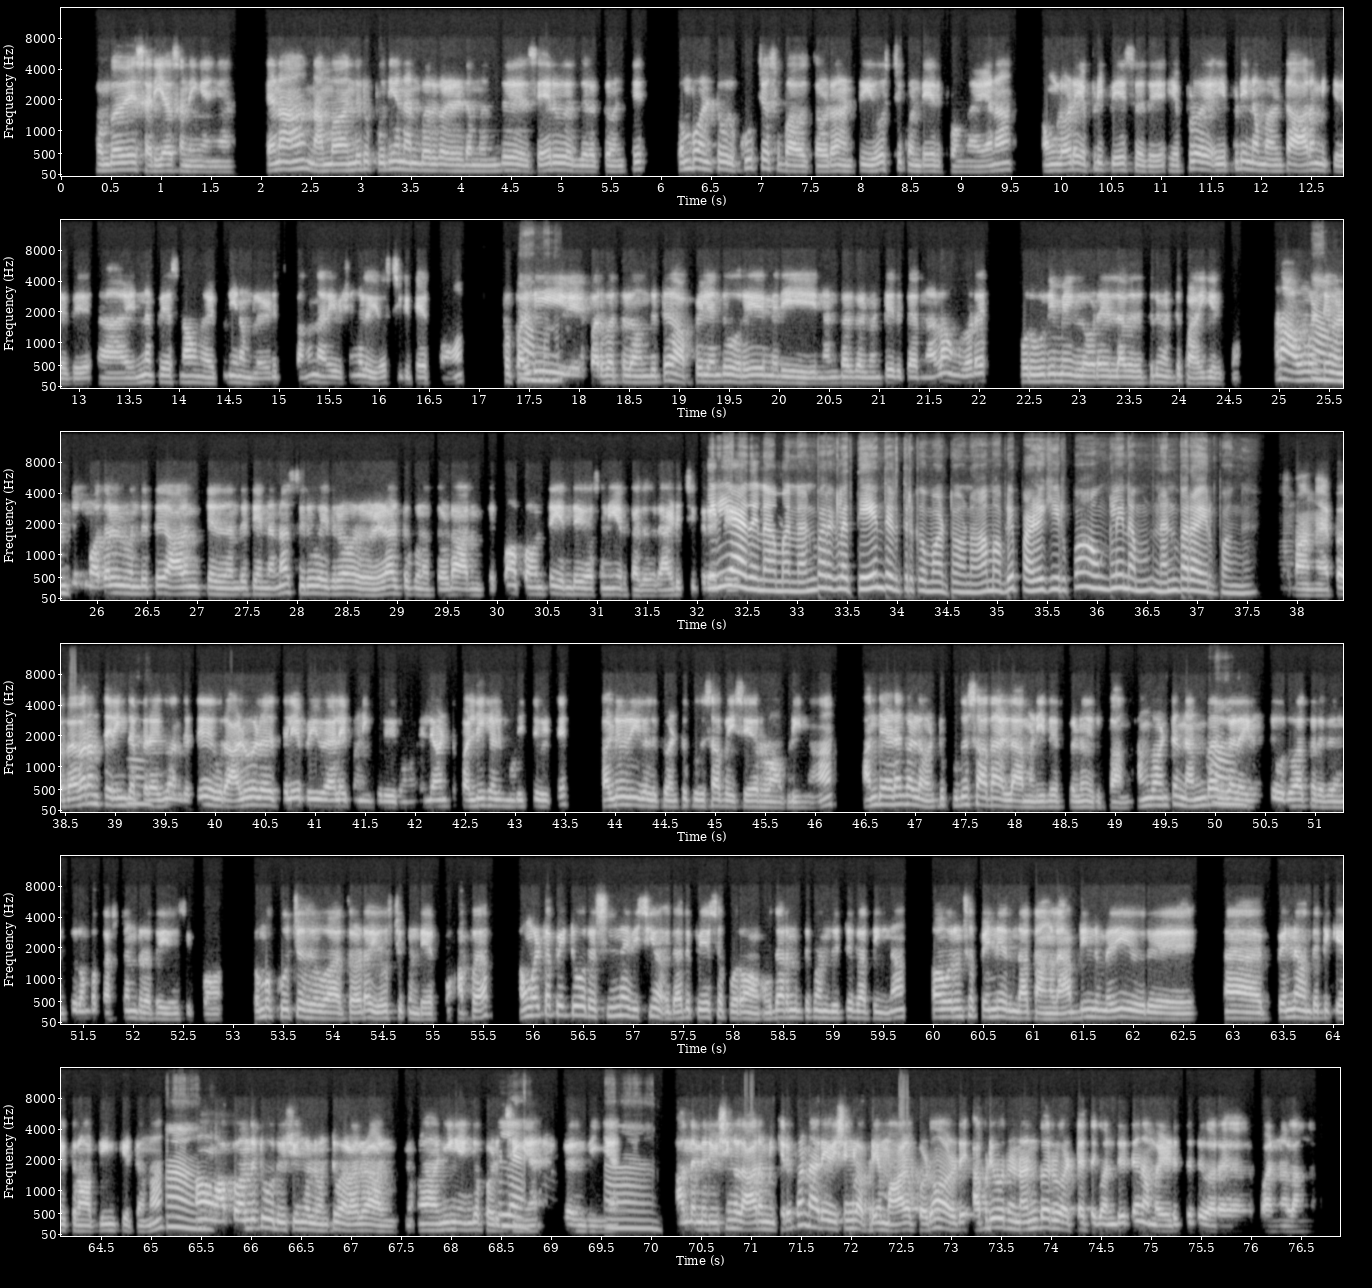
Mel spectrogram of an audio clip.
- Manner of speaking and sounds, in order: drawn out: "பள்ளி"; drawn out: "ஆ"; drawn out: "ஆ"
- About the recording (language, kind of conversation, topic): Tamil, podcast, புதிய நண்பர்களுடன் நெருக்கத்தை நீங்கள் எப்படிப் உருவாக்குகிறீர்கள்?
